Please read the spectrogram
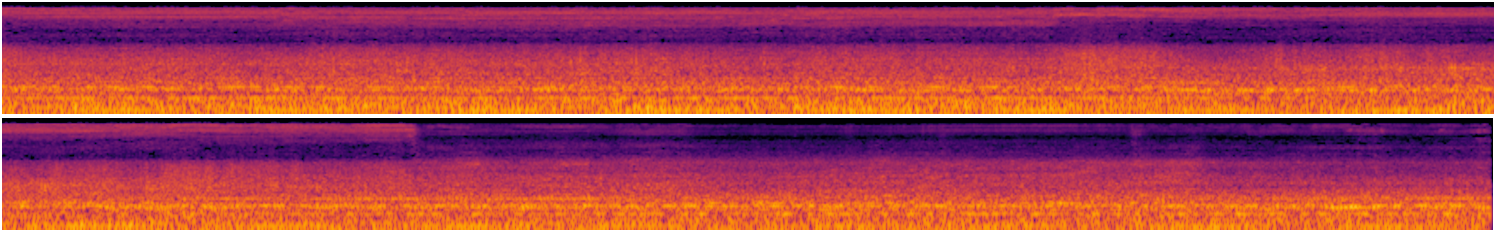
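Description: Oxy-fuel cutting torch hissing steadily as its flame and oxygen jet cut through a steel flat bar.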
